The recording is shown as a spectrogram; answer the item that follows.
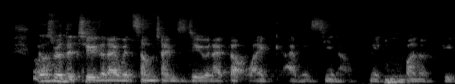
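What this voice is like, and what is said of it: Usual voice. Nothing is said of it.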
